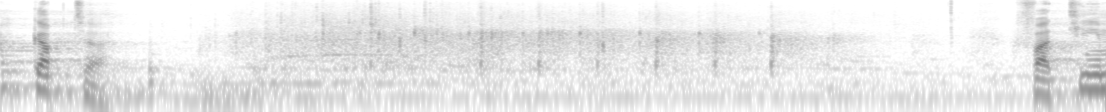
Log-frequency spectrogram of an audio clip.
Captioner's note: people applauding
